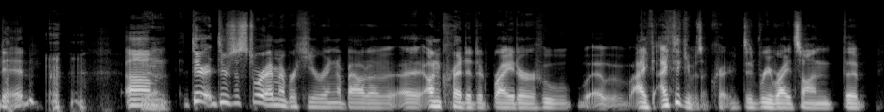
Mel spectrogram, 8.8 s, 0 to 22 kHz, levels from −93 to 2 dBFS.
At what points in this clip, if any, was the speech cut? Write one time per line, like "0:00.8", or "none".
none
